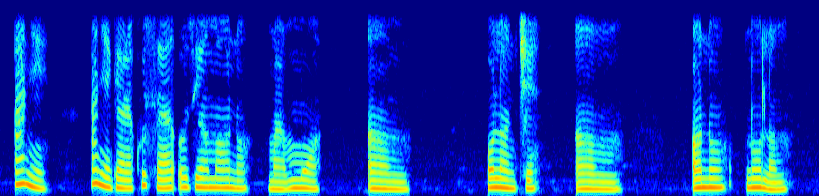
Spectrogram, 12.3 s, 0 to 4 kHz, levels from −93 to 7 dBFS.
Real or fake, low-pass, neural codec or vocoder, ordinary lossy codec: real; 3.6 kHz; none; none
